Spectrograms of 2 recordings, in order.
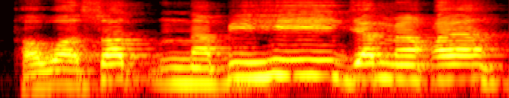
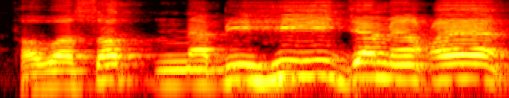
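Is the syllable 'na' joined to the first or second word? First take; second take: second; second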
